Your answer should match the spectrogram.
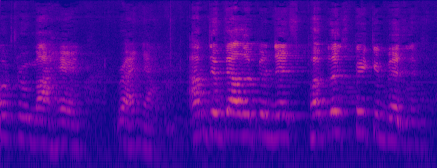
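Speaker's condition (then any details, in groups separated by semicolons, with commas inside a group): Cerebral palsy; since birth, brain damage at birth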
